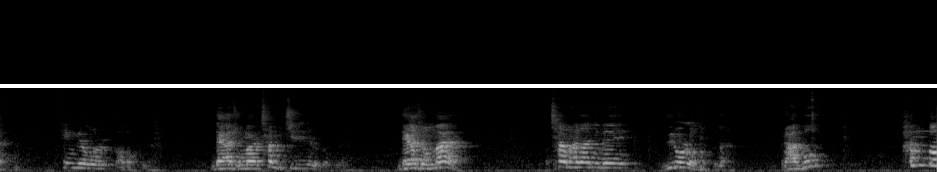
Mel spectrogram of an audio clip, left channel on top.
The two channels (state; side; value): silent; left; digital silence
